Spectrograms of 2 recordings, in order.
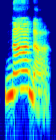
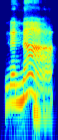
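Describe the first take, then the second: First: The stress is on the first syllable. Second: The stress is on the second syllable. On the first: "we're either going to emphasize that first one" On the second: "If it's a second one, it's going to follow this rhythm"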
